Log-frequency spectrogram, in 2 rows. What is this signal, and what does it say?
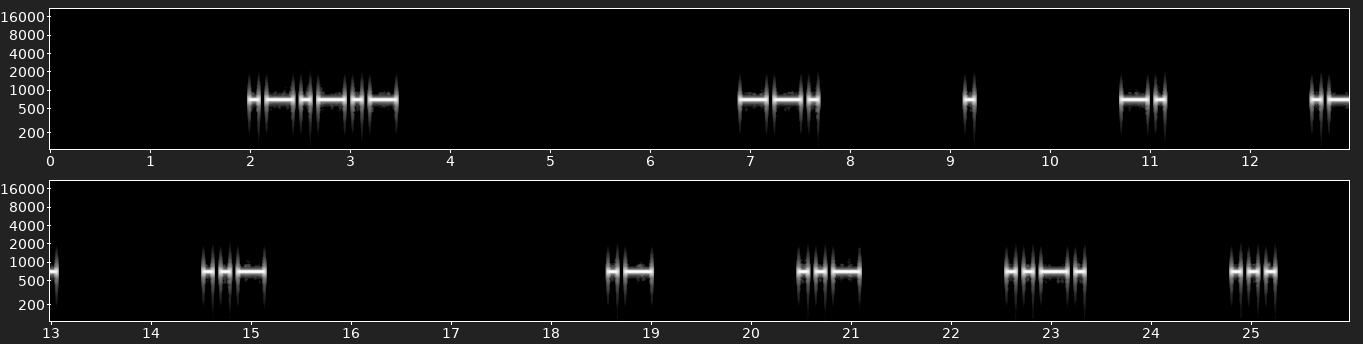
Morse code, heard as a keyed tone, about 14 wpm, spaced as for 5 wpm, 700 Hz. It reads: . GENAU AUFS
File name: Morsekurs / Witze / Witz 15. Mai 2018, 25 F70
